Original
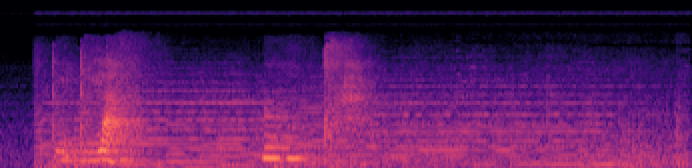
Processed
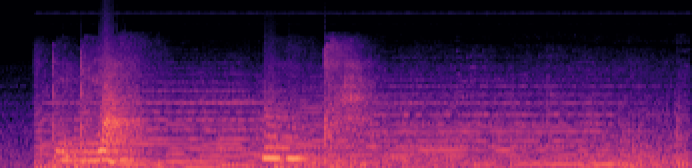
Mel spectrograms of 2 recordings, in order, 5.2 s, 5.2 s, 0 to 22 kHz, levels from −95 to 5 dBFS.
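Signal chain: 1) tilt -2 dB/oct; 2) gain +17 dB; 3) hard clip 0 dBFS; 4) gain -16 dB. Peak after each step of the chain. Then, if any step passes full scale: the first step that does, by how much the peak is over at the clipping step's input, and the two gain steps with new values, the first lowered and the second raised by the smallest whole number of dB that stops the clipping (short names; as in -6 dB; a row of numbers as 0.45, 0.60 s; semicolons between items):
-8.5, +8.5, 0.0, -16.0 dBFS; step 2, 8.5 dB; step 2 +8 dB, step 4 -7 dB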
